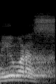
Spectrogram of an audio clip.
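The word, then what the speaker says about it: numerous: ইট হ্যাজ, যেটা বলছিলাম এটার উচ্চারণটা নিউমারাস।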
